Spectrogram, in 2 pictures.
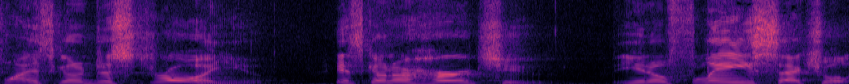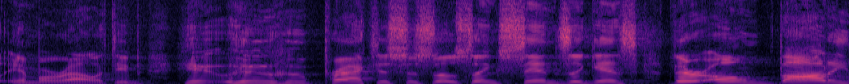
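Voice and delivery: preacher urging the congregation at full force; fervent preaching. Real, not acted. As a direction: press the warning home.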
